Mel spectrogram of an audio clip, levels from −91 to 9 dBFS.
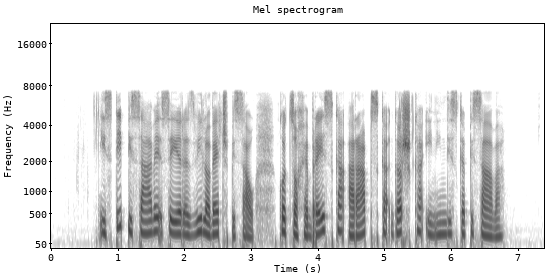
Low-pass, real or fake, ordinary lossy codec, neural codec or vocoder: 7.2 kHz; real; none; none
